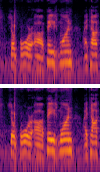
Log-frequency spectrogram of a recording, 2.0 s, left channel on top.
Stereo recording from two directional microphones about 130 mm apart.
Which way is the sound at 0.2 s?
30° left (ahead or behind).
